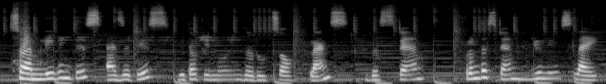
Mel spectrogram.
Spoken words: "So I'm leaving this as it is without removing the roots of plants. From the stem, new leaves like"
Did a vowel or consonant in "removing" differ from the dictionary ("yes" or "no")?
yes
